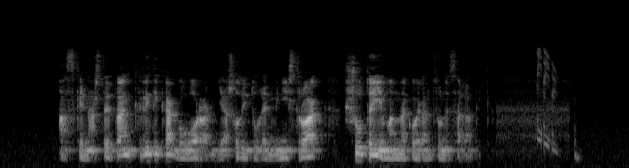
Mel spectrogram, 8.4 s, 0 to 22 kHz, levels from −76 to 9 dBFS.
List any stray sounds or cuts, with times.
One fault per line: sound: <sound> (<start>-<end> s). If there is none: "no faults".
sound: chirp (7.2-7.5 s)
